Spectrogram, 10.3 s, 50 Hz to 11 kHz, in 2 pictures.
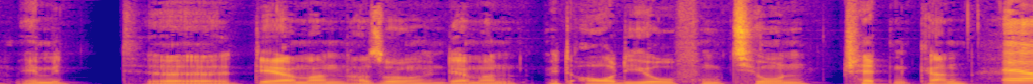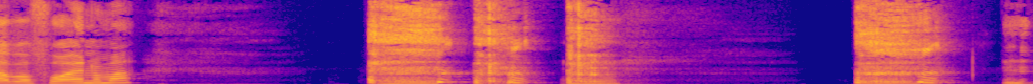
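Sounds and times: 
speech: 0:00.1 - 0:06.0, 0:07.0 - 0:08.4, 0:09.5 - 0:10.3
person clearing throat: 0:07.0 - 0:08.4, 0:09.4 - 0:10.3
person coughing: 0:07.0 - 0:08.4, 0:09.4 - 0:10.3.

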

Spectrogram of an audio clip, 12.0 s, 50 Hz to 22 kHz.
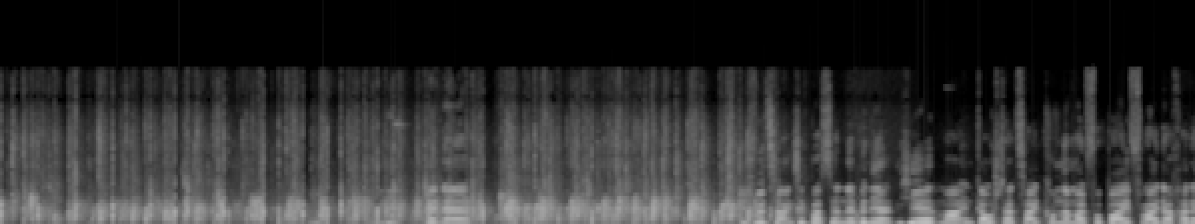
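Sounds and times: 
audience applause: 0:00.0 - 0:08.1
speech: 0:04.3 - 0:04.8, 0:07.4 - 0:11.9.

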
